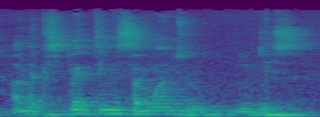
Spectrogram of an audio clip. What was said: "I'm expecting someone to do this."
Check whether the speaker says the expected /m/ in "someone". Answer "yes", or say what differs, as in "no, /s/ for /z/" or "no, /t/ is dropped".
yes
